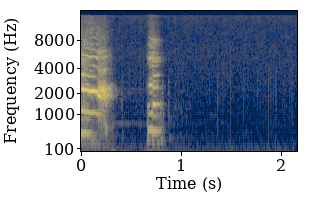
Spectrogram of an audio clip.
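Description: A dog's high yelp tailing off just after the start, then one short yelp, as the dog is struck with an axe.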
